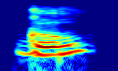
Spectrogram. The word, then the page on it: goo: Indian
